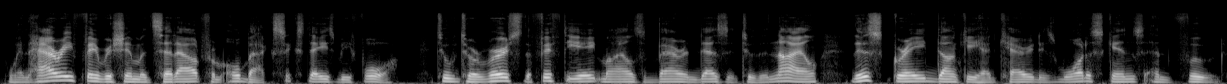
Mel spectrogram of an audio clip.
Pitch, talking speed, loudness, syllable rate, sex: 125 Hz, 160 wpm, -20 LUFS, 4.2 syllables/s, male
